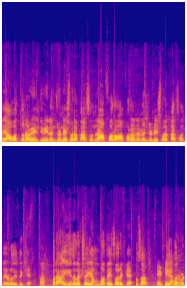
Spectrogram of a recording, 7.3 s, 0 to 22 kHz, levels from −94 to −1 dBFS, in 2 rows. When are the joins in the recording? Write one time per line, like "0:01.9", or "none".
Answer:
0:06.4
